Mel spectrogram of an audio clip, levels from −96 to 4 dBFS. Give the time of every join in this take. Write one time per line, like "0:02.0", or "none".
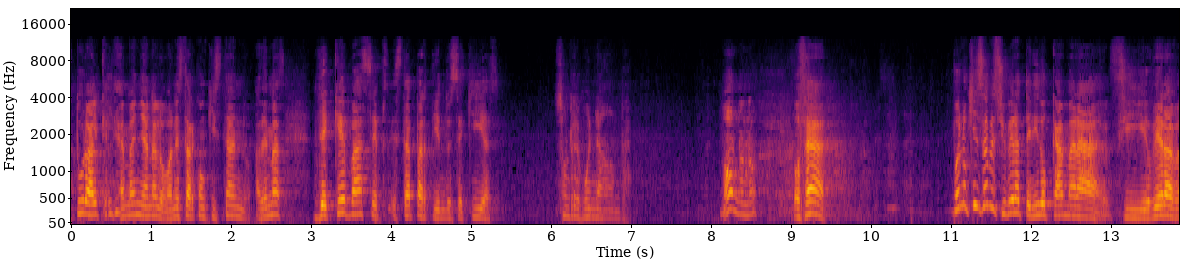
0:08.1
